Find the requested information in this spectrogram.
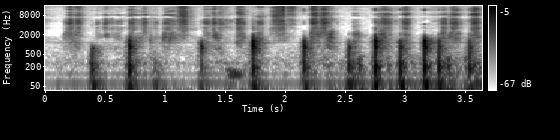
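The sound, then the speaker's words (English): Writing something down by hand, heard as a quick series of many short, scratchy strokes on a surface with small pauses between them, fairly faint and with no talking. “Actually, hold on. I need to write that down real quick.”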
